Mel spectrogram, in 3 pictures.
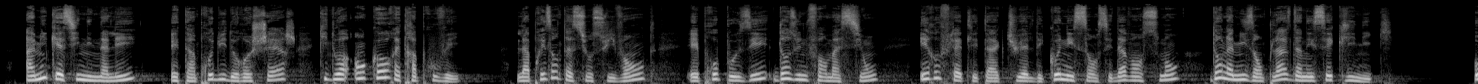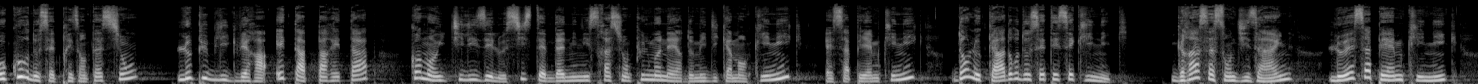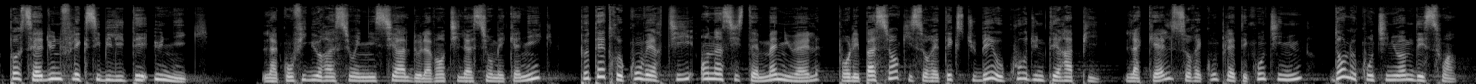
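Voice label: French, female, elearning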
